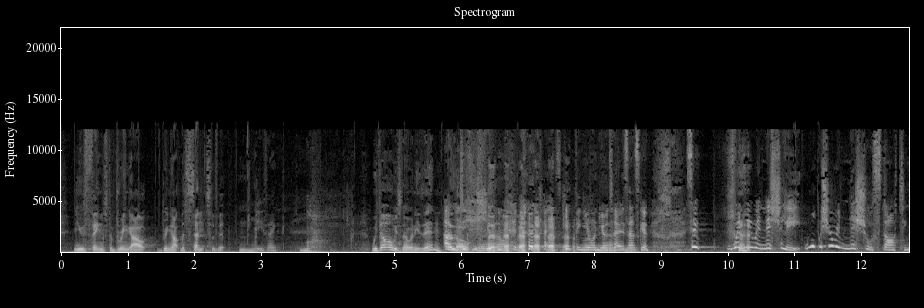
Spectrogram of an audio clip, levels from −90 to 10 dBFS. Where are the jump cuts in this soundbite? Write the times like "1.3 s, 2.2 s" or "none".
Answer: 2.9 s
